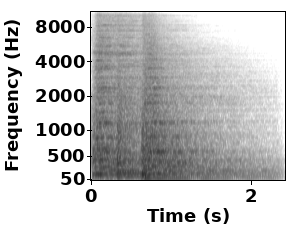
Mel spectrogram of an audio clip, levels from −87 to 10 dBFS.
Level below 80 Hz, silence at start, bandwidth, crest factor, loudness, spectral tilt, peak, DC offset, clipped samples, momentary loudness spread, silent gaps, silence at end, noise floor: -32 dBFS; 0 s; 11 kHz; 18 dB; -16 LUFS; -6 dB/octave; 0 dBFS; under 0.1%; under 0.1%; 21 LU; none; 0.25 s; -39 dBFS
